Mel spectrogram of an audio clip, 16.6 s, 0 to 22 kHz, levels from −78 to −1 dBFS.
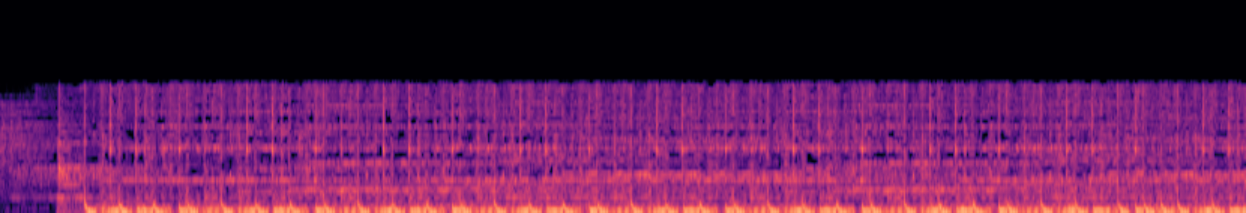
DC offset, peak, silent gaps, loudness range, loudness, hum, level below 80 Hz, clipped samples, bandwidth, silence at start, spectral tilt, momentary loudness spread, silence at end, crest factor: under 0.1%; -6 dBFS; none; 1 LU; -23 LUFS; none; -22 dBFS; under 0.1%; 4.6 kHz; 0 s; -9.5 dB/octave; 2 LU; 0 s; 14 dB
